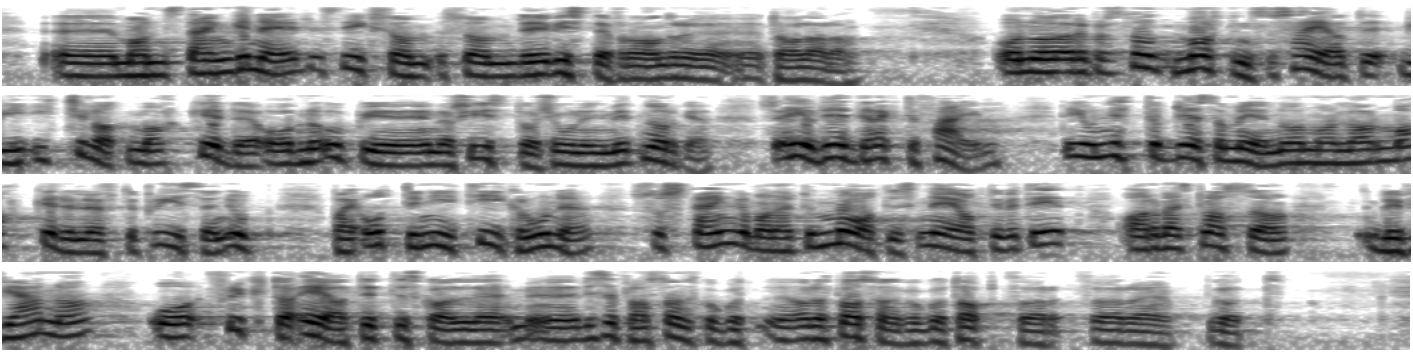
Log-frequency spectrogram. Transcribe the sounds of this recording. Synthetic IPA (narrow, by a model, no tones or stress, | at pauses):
mɑnst̪ɛŋɡəɳeːd̪sliːksɔmsɔmd̪ɛʋɪst̪əfɾɑɑnd̪ɾət̪ʰɑːlɑɾə̰ | ʔɔnɔɾɾɛpɾɛsənt̪ɑnt̪n̩mɑɾt̪ɪnsɔsæɪəɾɑt̪ʋɪɪçːəlɑt̪ːmɑɾkəd̪əʔɔɾd̪nəʊpːɪɛnæɾʂiːsɪ̥t̪ʉɑʂuːnənɪmɪt̪nɔɾɡə̰ | sɔɛɾjʊd̪ɛd̪ɪɾɛkt̪əfæɪl | d̪̥ɛæɾjʊnɛt̪ːɔp̚d̪ɛsɔmɛnɔɾmɑnlɑːɾmɑɾkəd̪əlœft̪əpʰɾiːsənʊpː | ʋæɪʔɔt̪ːɪniːt̪ʰiːkʰɾuːnəɾsɔst̪ɛŋːəɾmɑnɑʉt̪ʊmɑːt̪ɪskneːɑkt̪ɪʋɪt̪ʰeːt̪ | ɑɾbæɪdspʰlɑsɑ | blɪɾfjæːɾɳɑ | ʔɔfɾʏkt̪ɑʔɛɑt̪̚d̪ɛt̪ːəskɑld̪ɪs̬əpʰlɑsːɑnəskɑlɡoːɑɾbæɪspʰlɑsɑnəskɑlɡoːt̪ʰɑpt̪fɔɾfɔɾɡɔt̪ː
